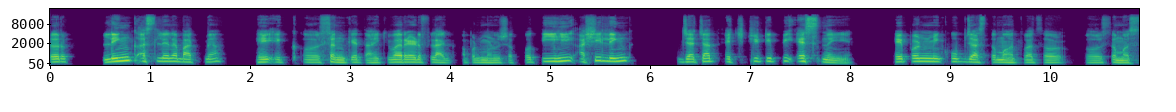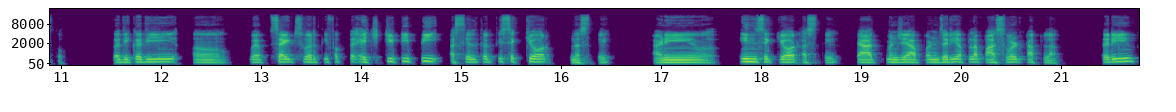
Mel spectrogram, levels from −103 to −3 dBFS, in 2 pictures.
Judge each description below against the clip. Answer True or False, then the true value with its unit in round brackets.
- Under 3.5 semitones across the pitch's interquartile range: False (3.9 semitones)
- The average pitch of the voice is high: False (150 Hz)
